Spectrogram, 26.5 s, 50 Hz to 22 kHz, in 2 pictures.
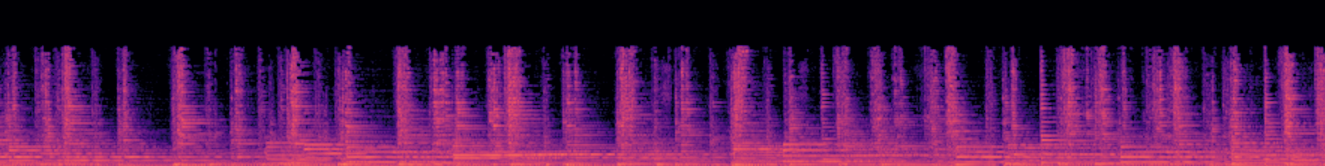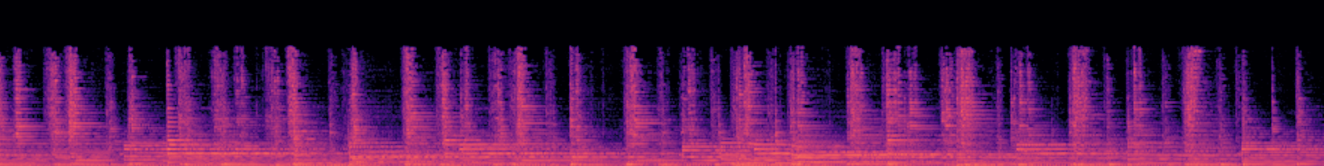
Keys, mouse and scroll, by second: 0.3-1.0 scroll up 1, 1.0 click, 1.9 right click, 2.5 click, 4.7 scroll up 1, 5.8-8.8 ctrl+drag, 9.3 j, 9.7 click, 11.1 scroll down 1, 11.6-12.9 scroll up 1, 12.9 click, 14.0 g, 14.2-18.4 drag, 18.4-18.7 scroll down 1, 18.7-19.2 scroll up 1, 20.3 w, 22.2-26.4 drag.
